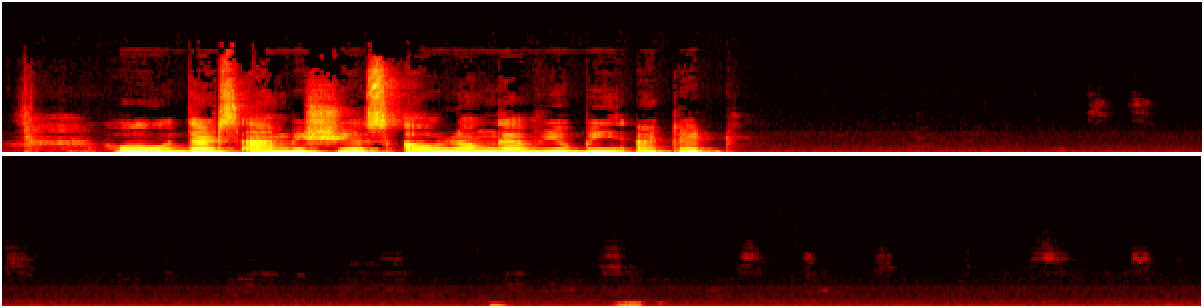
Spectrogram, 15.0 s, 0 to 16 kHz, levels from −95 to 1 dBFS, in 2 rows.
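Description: The speech runs slow and deep from start to finish, the mark of a wrong sample rate: material recorded at 48 kHz is being played back at 32 kHz with no conversion, so everything moves at two-thirds speed and drops about 7 semitones. On a spectrogram the harmonics and formants sit compressed toward the bottom by that same two-thirds factor, while the waveform shows syllables and pauses stretched out in time.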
